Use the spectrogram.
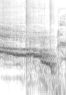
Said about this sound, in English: Was that a whip cracking? That was his hands. That was a clap and a woo.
